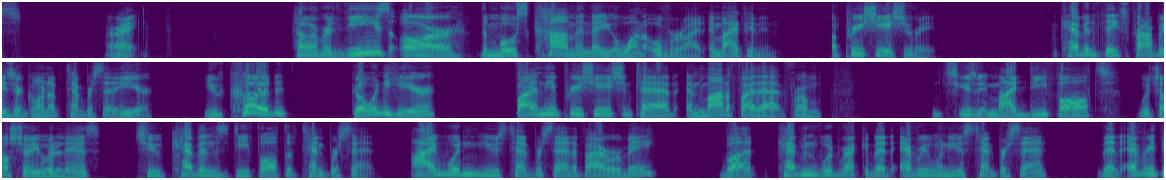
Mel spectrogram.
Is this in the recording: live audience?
yes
